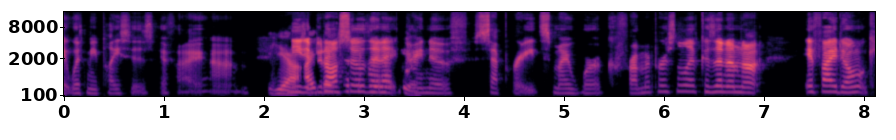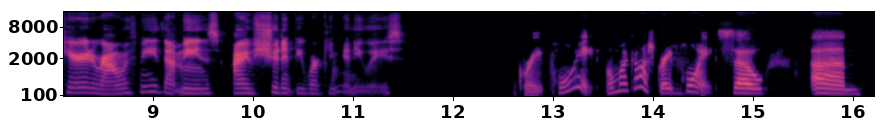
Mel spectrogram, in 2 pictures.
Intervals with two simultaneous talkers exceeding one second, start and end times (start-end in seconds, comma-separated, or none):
2.0-3.6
